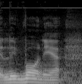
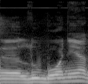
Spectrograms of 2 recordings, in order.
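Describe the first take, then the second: First: The name begins with a 'liv' sound. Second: The name begins with a 'lub' sound. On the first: The speaker calls it wrong. "we have no right to pronounce this uh, toponym that way" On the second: The speaker calls it right. "That means it's uh, Lubonia, not Livonia"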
